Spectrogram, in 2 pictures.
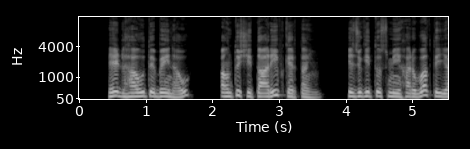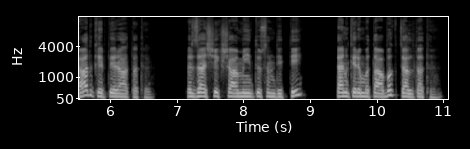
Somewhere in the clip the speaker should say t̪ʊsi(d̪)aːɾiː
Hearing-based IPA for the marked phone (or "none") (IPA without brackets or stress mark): t̪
